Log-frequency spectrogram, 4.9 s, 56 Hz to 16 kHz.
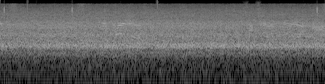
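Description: A stadium crowd in College Football 25, a Michigan versus Penn State game, roars as a steady, loud, continuous wash of cheering during a big third down, with a commentator talking over it.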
